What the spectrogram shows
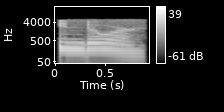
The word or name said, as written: Indore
